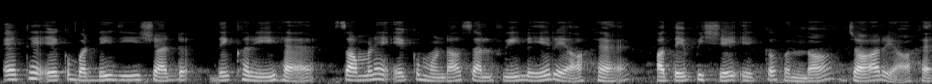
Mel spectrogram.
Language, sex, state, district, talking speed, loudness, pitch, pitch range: Punjabi, female, Punjab, Pathankot, 140 wpm, -18 LUFS, 195 Hz, 180-210 Hz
